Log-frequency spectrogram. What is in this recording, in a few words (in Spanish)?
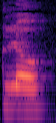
"klo", Silabas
